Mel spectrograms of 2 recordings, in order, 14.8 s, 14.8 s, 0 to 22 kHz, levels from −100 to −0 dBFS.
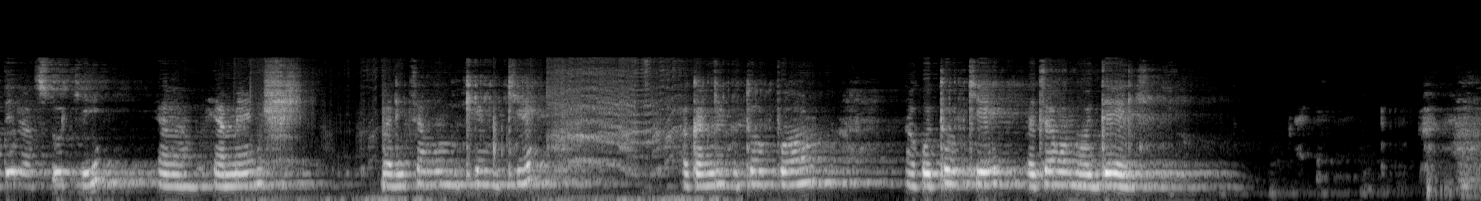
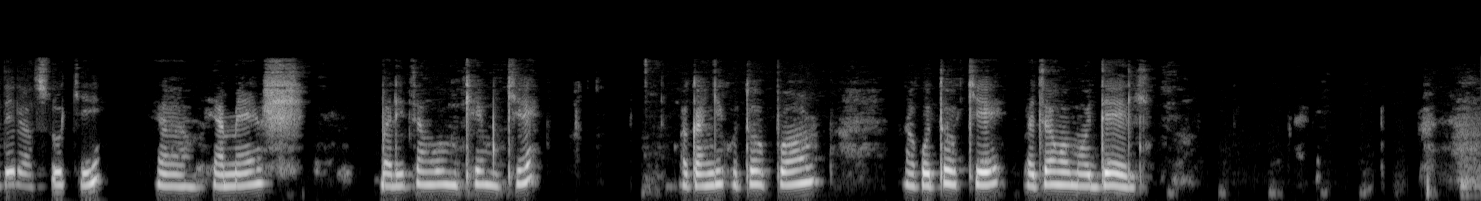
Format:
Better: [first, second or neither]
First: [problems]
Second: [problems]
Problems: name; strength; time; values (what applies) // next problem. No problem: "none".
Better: second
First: noise reduction (neural separator model SepFormer DNS4)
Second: none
